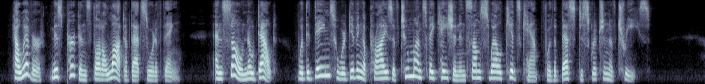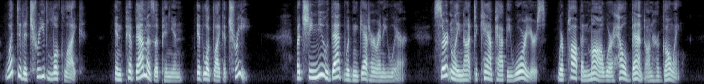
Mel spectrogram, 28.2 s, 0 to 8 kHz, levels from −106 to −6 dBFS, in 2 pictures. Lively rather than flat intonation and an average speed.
Yes: wide, 6.5 semitones; average, 165 wpm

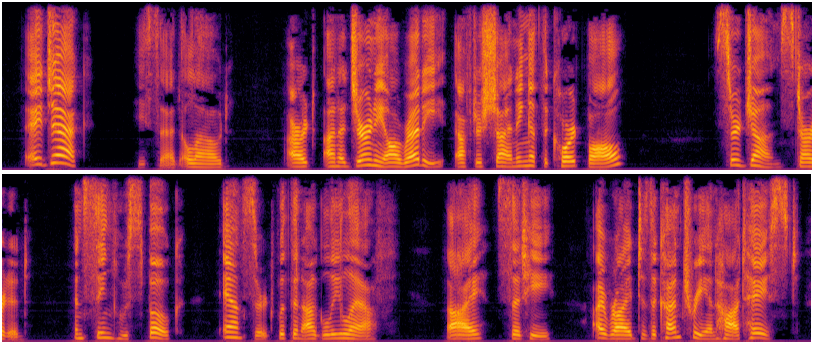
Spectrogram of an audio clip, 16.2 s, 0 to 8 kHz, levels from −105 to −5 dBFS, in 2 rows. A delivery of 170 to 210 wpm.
No: average, 145 wpm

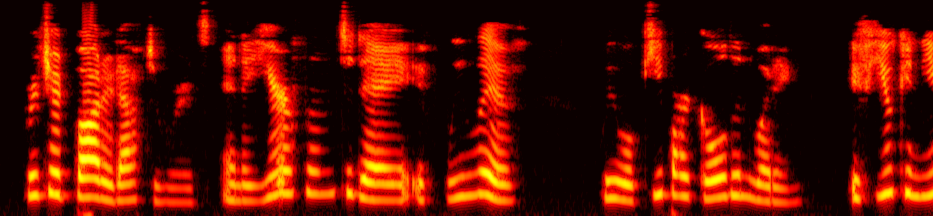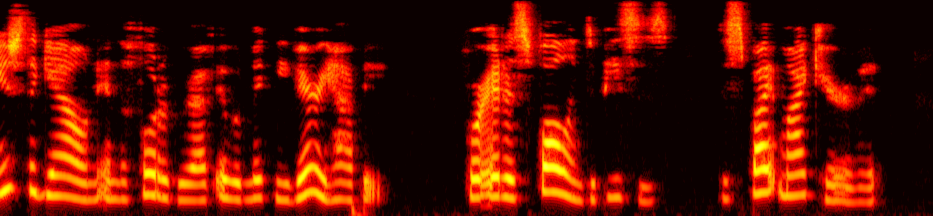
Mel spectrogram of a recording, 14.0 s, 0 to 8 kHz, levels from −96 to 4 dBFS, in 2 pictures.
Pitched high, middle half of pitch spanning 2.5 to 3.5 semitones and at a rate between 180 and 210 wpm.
No: very high, 255 Hz; average, 4.4 semitones; average, 195 wpm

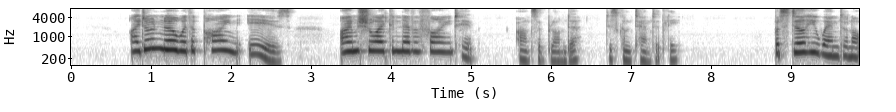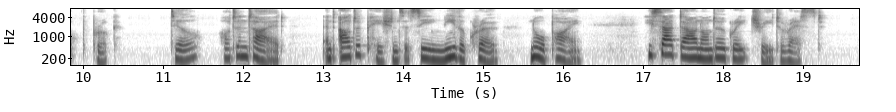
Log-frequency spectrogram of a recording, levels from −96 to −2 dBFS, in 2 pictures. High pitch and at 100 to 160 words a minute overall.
Yes: high, 220 Hz; average, 150 wpm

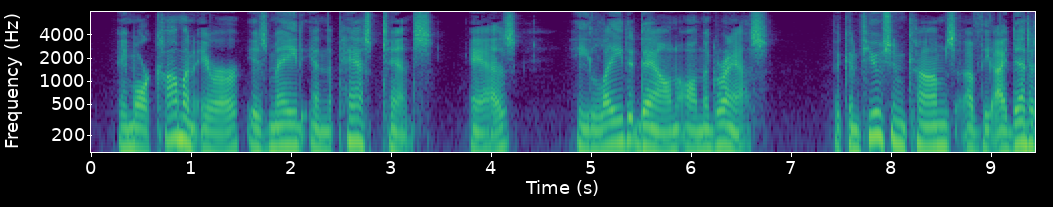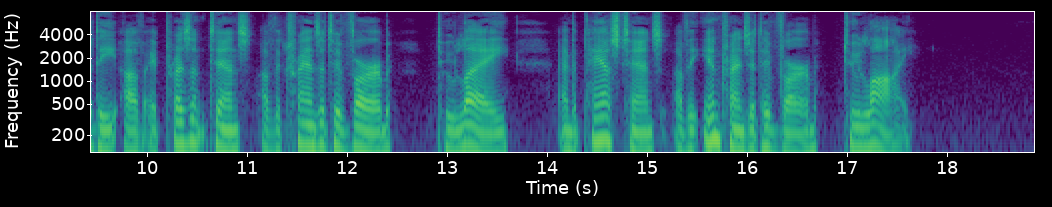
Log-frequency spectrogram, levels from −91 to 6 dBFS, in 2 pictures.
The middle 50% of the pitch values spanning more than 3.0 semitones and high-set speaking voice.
No: average, 3.4 semitones; low, 125 Hz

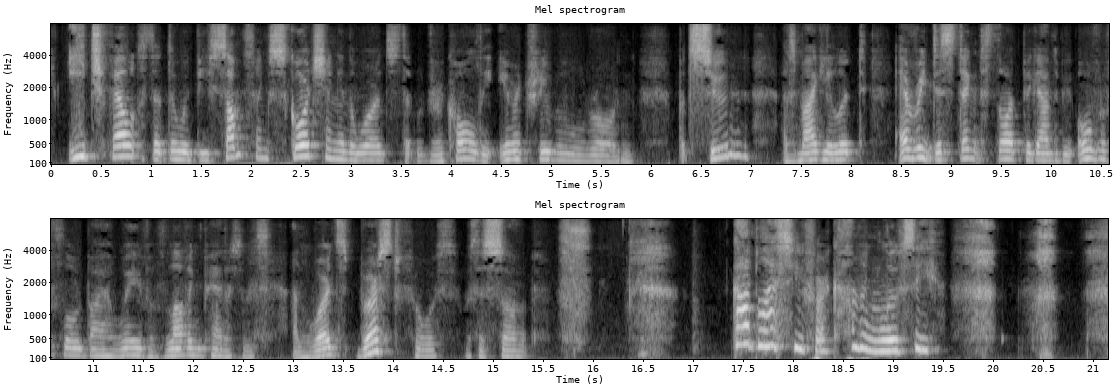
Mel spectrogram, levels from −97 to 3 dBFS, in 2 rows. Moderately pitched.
Yes: medium, 160 Hz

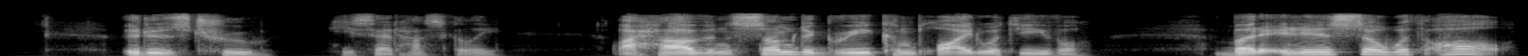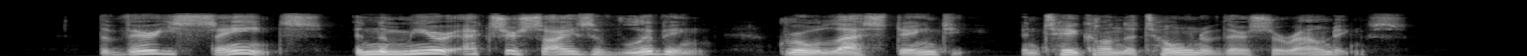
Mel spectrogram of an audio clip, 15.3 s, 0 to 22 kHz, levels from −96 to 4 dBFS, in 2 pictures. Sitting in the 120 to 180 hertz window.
Yes: low, 135 Hz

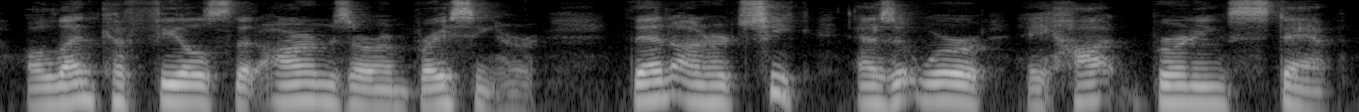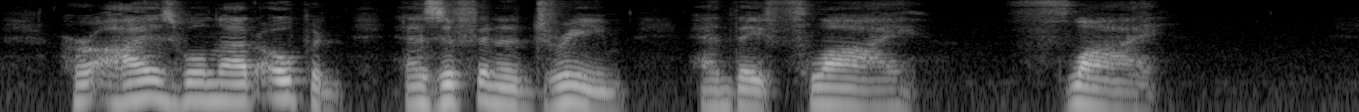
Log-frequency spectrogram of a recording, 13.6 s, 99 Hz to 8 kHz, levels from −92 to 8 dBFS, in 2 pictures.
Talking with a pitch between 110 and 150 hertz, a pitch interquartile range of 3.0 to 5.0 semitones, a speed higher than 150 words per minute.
No: medium, 140 Hz; average, 3.7 semitones; average, 140 wpm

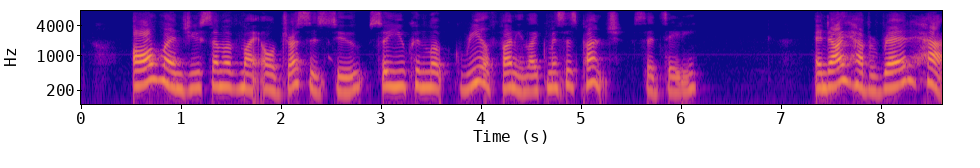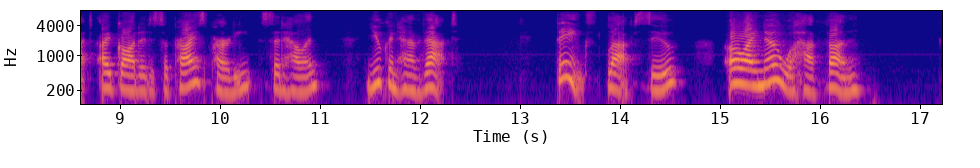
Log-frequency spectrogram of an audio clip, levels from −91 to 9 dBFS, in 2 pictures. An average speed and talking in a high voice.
Yes: average, 165 wpm; high, 230 Hz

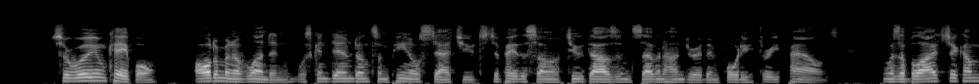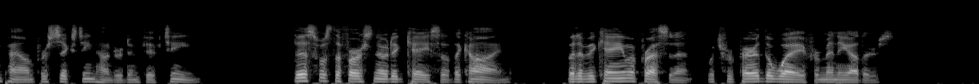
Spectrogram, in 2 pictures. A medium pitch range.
Yes: average, 3.1 semitones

